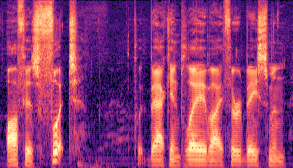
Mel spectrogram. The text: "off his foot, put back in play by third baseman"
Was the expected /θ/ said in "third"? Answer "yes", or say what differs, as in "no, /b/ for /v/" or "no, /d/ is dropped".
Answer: yes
